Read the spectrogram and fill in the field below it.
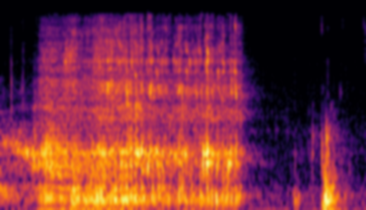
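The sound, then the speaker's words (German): A steady stream of freshly tapped caffeinated apple spritzer pours into a small cup for about two seconds, fizzing and splashing, then stops, followed by a couple of soft clinks or drips. “Das, meine Damen und Herren, Sie ahnen es schon, sage ich Ihnen nach einem frisch gezapften Tässchen koffeinhaltiger Apfelschorle.”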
